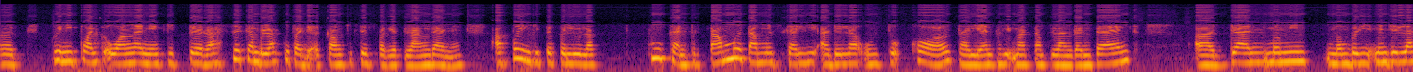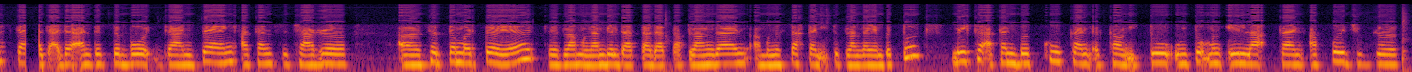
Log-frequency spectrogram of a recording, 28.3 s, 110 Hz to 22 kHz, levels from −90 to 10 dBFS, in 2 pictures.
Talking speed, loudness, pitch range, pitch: 130 wpm, -14 LUFS, 195-225 Hz, 210 Hz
